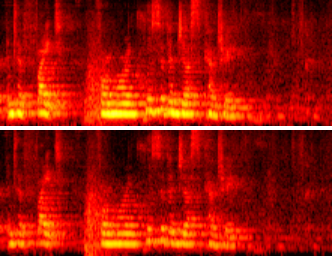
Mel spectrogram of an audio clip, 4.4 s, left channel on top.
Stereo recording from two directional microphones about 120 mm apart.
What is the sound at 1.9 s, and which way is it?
A woman's voice, 20° left (ahead or behind).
